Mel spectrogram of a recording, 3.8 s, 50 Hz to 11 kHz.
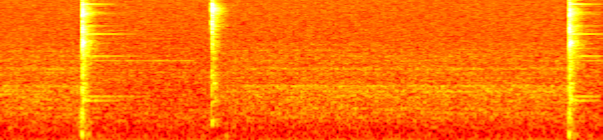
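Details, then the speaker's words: Heathkit SB104A transceiver switched to high-power transmit on the 80 meter band: three sharp, clean clicks over quiet room hiss as the transmit relay snaps in. Normal relay switching. "I'm going to go transmit high. I'm doing this on the 80 meter band. Transmit high, you'll hear the relay snap."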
